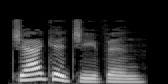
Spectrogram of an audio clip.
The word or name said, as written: jagajeevan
